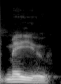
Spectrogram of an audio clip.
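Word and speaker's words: Mailloux: And I know a lot of the French media, because my M-A-I-L-L is pronounced my for French names as a rule, but it's Mayu is how he, you know, I mean, he grew up in Southern Ontario, right?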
